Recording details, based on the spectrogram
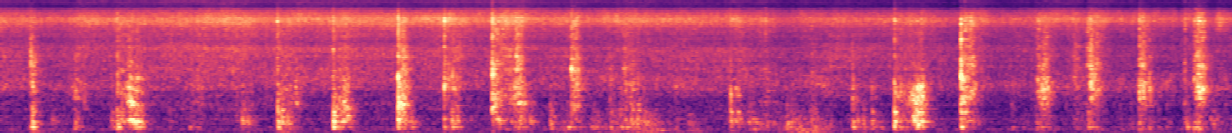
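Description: A sweet filling with sugar is stirred in a kadai over low flame, a repeated scraping and sizzling rhythm of spoon strokes against the pan, close and steady with no talking.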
